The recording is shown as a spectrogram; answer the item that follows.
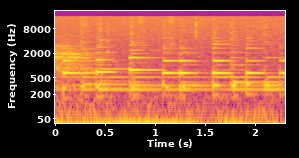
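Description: Background music: a light tune of quick, short plucked-string notes.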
